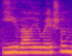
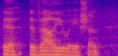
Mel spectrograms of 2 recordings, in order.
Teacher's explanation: first syllable, letter E, is unstressed and it sounds like an I. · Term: reduced vowel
